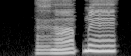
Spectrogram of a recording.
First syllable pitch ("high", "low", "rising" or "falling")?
rising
